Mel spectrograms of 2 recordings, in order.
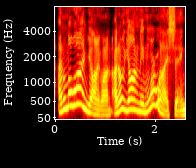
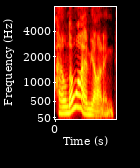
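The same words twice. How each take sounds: First: Mock protest. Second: Said in the usual way. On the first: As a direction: insist you really can't help it. Retold teen answering his parents.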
